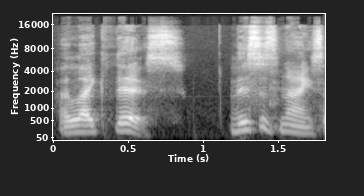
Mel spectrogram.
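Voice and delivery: ordinary talk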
